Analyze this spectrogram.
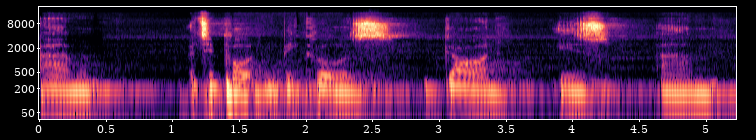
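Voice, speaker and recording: A man speaks very slowly in a room with audible echo, leaving long, frequent pauses. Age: 70s. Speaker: pastor. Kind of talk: interview. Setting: church stage with congregation. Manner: hesitant fillers.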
